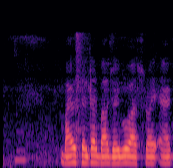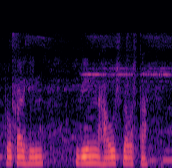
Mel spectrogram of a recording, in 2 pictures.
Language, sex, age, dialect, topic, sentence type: Bengali, male, 18-24, Rajbangshi, agriculture, statement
